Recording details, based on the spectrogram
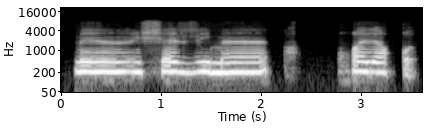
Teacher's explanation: من جو تھا وہ کلیئر ساؤنڈ سے نہیں پڑھا جانا ہے، اخفا کے ساتھ پڑھنا ہے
